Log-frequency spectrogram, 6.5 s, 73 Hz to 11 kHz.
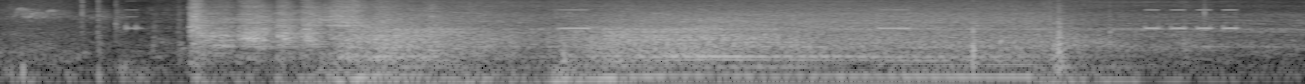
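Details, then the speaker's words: Vehicle started with a NexPow G17 jump starter with the battery disconnected; brisk crank of about four turns a second catches within seconds and settles into a steady idle. Normal engine start. "so there you guys go guys this thing works amazingly"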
